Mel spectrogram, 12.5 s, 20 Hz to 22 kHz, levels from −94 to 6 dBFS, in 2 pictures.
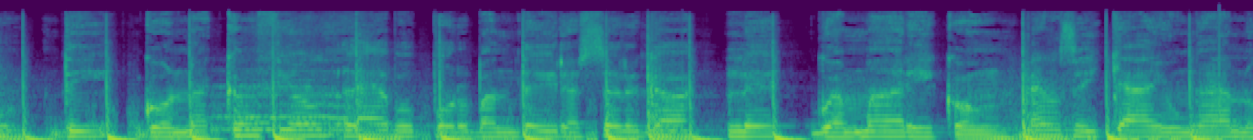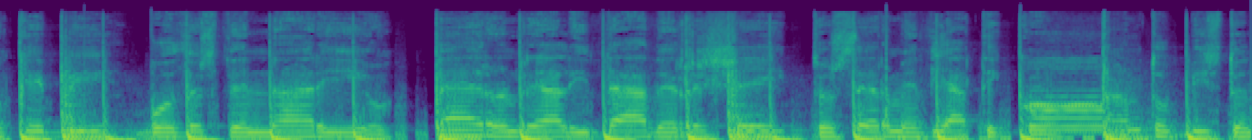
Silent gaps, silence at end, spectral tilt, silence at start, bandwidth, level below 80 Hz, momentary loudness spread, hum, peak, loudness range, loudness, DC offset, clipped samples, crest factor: none; 0 s; -6.5 dB/octave; 0 s; 15.5 kHz; -22 dBFS; 3 LU; none; -2 dBFS; 1 LU; -17 LUFS; under 0.1%; under 0.1%; 14 dB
